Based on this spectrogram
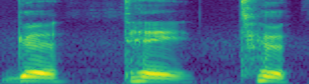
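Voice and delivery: "G, T, T" each said crisply as separate hard sounds; hard consonants. Shown as a demonstration. German speaker demonstrating the hard letters, crisp "G" and "T". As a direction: tap out the letters "G", "T", "T" sharply one by one. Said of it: "hard characters like K".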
